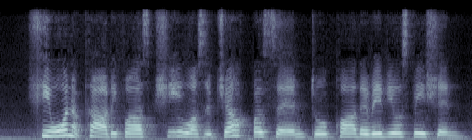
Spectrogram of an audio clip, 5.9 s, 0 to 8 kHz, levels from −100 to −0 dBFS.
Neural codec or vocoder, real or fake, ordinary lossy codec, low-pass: codec, 16 kHz, 0.5 kbps, FunCodec, trained on LibriTTS, 25 frames a second; fake; none; 7.2 kHz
